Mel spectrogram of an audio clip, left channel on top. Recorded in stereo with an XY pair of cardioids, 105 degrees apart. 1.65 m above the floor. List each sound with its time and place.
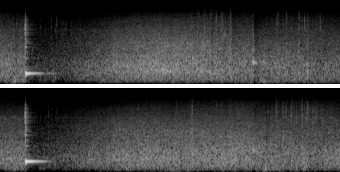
0.2 s a cowbell: 15° right, 0.6 m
